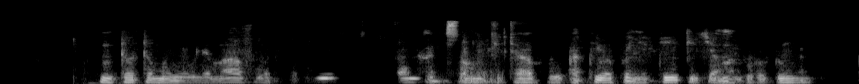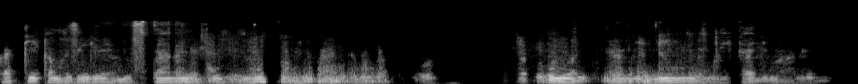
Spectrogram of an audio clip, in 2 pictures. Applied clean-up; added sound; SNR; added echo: neural mask model Resemble Enhance denoiser.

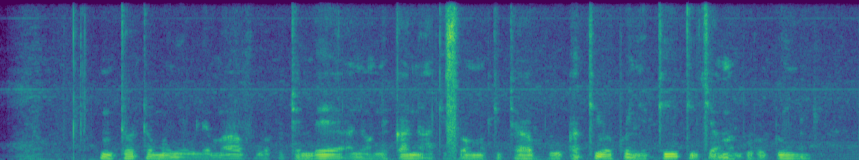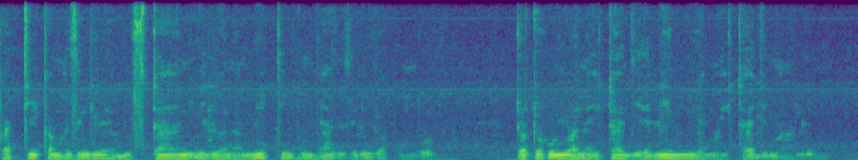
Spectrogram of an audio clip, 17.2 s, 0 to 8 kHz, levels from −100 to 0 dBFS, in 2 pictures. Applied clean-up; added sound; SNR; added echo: none; none; none; none.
